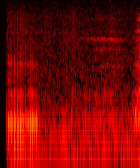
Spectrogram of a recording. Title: My Dad's Snore Fart.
